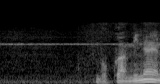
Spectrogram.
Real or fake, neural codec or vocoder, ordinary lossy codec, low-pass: real; none; none; 7.2 kHz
